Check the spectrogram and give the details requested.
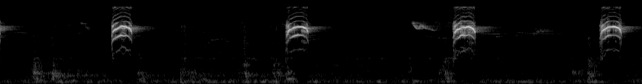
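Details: Plain-throated sunbird, played as a lure recording to coax lazy caged birds into singing: four sharp, high, arched chirps with ringing overtones, about one every 1.5 seconds, with a fainter slurred note between them on a quiet background.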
